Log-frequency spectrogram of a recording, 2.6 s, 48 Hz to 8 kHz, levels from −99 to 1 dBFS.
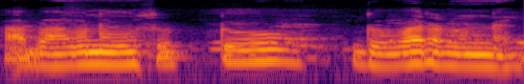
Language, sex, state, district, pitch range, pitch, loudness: Telugu, female, Andhra Pradesh, Visakhapatnam, 145-170 Hz, 160 Hz, -25 LUFS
